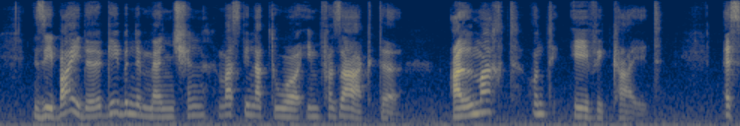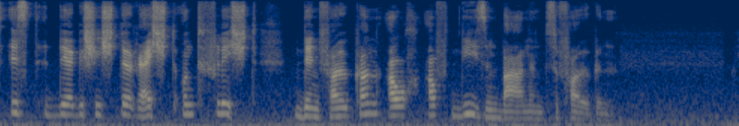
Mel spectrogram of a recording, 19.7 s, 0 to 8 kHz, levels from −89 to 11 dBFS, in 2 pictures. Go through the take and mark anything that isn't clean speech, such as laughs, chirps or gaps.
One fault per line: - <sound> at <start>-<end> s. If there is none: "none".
none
